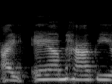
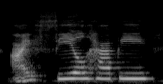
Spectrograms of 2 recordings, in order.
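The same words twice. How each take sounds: First: "am" punched as the word to avoid; stress on am. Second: "feel" stretched in a slow model phrase; stress on feel. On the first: Showing wording to avoid, stress on "am". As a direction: lean firmly on "am". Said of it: "It's a very small difference". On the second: Teaching emotional language, stress on "feel". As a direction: spell it out slowly, leaning on "feel". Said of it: "the language ... is to say". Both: Shown as a demonstration.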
